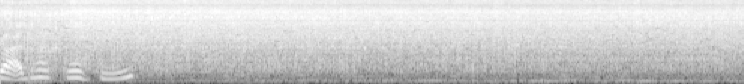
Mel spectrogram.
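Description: Cabbage frying with a little salt in a pan for vegetable khichuri, a loud continuous steamy hiss that stays even throughout, close up, with a short vocal sound at the very start.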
